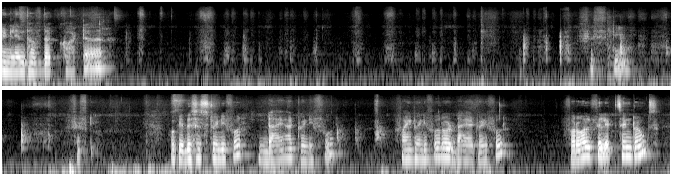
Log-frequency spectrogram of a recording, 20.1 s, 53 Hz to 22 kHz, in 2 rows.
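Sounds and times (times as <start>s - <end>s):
chalk scratching on blackboard: 2.8s - 10.9s.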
